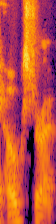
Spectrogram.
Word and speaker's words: Hoekstra: So I went, okay, I guess we're just, you know, look, my name is supposed to be, if you do the Dutch pronunciation, have like a hook. – Hoekstra. – You know, like a hook, but nobody would ever get that out of H-O-E-K.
